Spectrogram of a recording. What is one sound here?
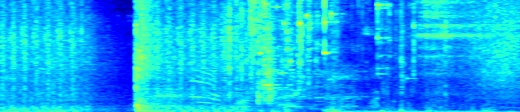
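An explosive charge blasts through a wall with a loud bang.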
